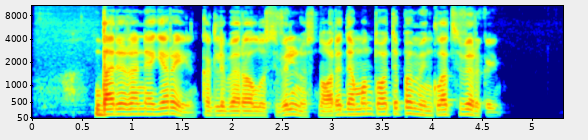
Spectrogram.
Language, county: Lithuanian, Kaunas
